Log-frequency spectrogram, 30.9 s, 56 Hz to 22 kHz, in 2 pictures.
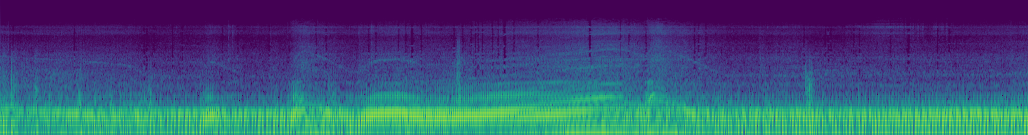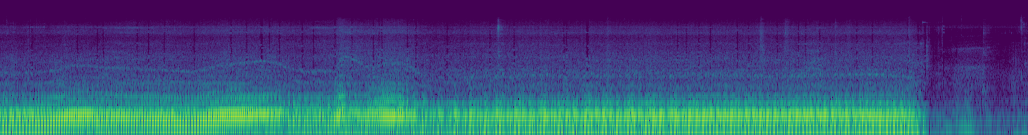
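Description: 1985 Honda V65 Sabre's 1100cc V4 engine running under way, its revs rising and falling, then idling steadily before it is switched off suddenly near the end.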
